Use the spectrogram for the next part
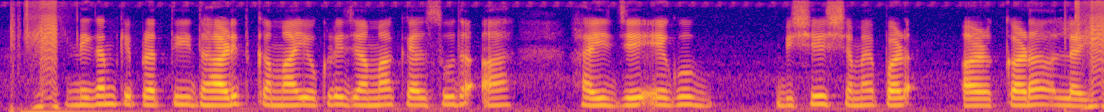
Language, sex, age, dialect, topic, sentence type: Magahi, male, 18-24, Western, banking, statement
